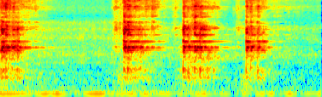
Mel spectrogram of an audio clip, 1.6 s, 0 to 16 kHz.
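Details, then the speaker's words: Lifan X60 metallic rattle from under the car, first suspected as heat shield: sharp clinks with each knock on the pipe where the second catalyst was knocked out, leftover ceramic chunk loose inside exhaust; loose catalyst debris. "где стоял 2 катализатор у меня видимо я на стенках наверное все таки осталось какие-то керамика осталось и вот временем я же сам выбивал катализаторы и со временем видимо этот кусок отвалился и вот теперь теперь он грохочет"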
